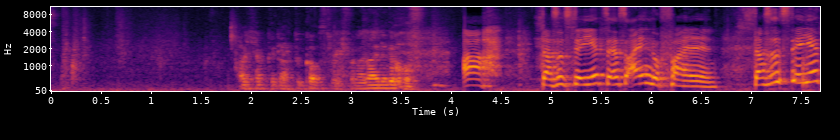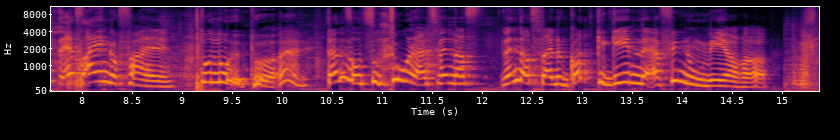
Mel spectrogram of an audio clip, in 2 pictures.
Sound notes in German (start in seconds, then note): 1.7 Aus dem Off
